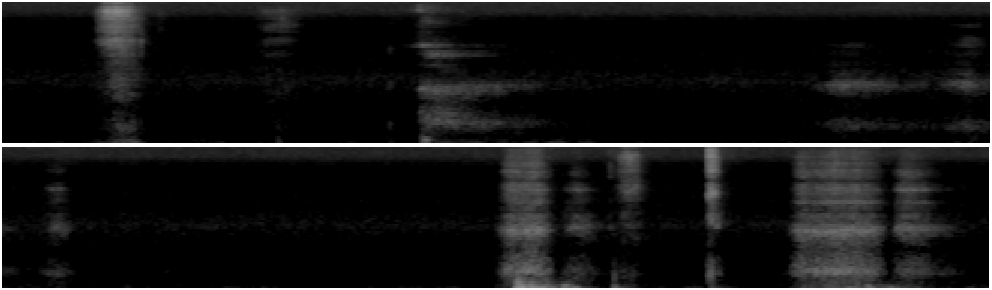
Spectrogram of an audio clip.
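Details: Man's hitching sneezes: soft catching breaths building before several sneezes, some wet.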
